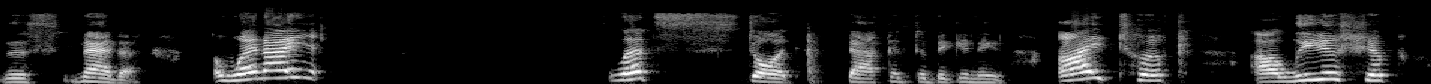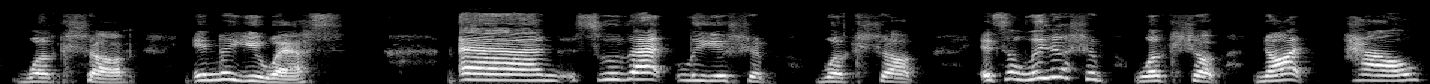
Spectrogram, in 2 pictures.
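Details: Adult woman speaking; mild dysarthria (cerebral palsy).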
